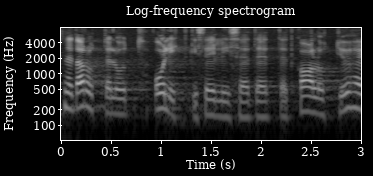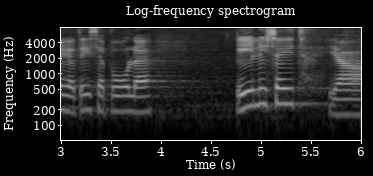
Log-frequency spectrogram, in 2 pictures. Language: Estonian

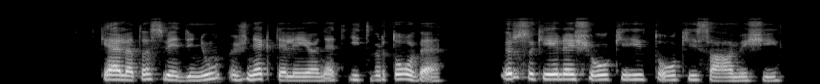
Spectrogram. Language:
Lithuanian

